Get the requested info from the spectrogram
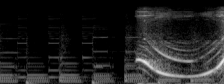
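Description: Children's background music with short repeated notes. About a second and a half in, a loud cartoon sound effect swoops down in pitch and back up again over about a second.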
